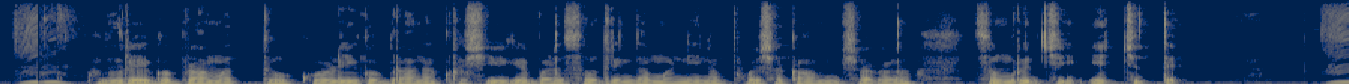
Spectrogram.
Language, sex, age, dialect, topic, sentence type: Kannada, male, 18-24, Mysore Kannada, agriculture, statement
